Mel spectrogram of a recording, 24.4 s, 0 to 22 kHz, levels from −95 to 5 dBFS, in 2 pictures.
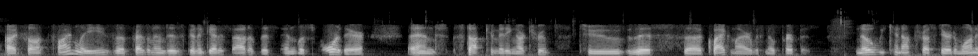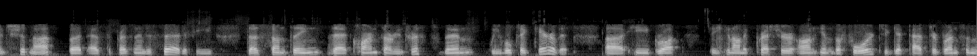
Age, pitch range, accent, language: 60-79, 120-140 Hz, American, English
